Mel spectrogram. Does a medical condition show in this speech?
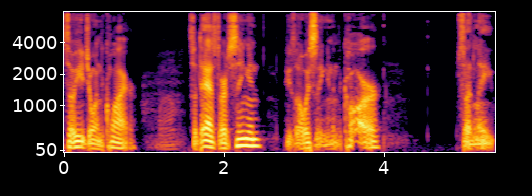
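Yes: spasmodic dysphonia; band crowns off for medical year.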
